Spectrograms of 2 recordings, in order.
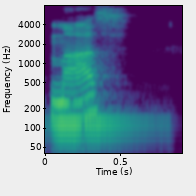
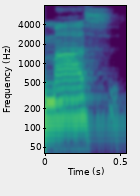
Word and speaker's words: Maas: So my full name is Chris Maas. But for English people, that's quite difficult to pronounce. So I just mashed up some letters and made it sound a little bit more English-like.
